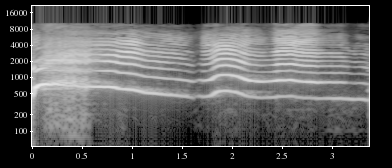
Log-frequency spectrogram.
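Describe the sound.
A man's voice imitates professional mourners wailing, producing a long, loud, tonal cry whose pitch wavers and dips, then swells again in a couple of drawn-out surges.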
